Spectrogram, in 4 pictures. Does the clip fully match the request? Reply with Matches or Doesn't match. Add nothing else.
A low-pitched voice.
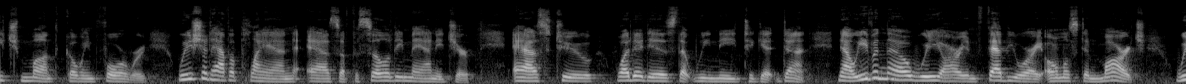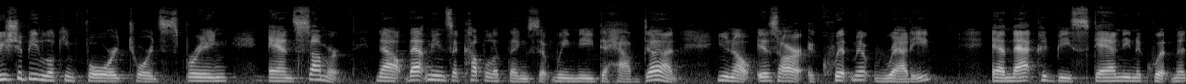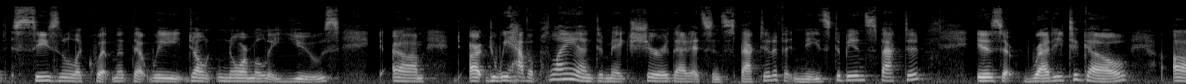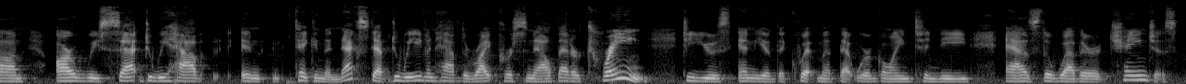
Doesn't match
